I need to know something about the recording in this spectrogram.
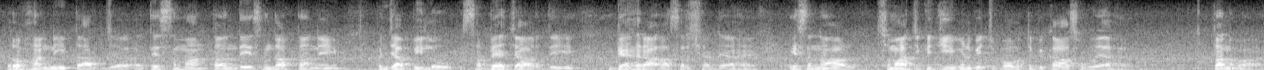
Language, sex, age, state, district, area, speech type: Punjabi, male, 18-30, Punjab, Mansa, urban, spontaneous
